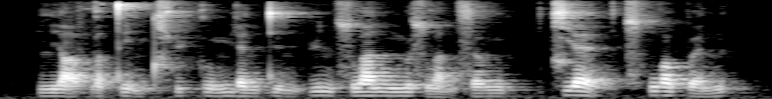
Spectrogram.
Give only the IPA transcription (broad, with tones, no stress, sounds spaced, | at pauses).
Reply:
l j ä̰˨˩ f w ä˦ t̪ ḭ˨˩ n t͡ɕʰ y˧˥ k u˧˥ m j ɛ˧˥ n t̪ y̰˨˩ n p y˥˩ n s w a˥ n n̪ u˥˩ s w a̰˨˩ n s ɤ˥ ŋ | t͡ɕ j ɛ˥˩ | t͡sʰ w ɔ˥˩ p ə˧˥ n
